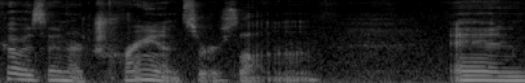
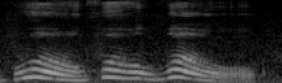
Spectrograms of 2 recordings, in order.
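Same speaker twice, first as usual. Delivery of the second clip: stunned whoa; 5 semitones higher, 8 dB louder, much slower than usual. Retold or imitated. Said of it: "I said".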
